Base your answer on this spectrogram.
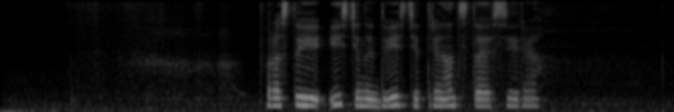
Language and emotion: Russian, neutral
